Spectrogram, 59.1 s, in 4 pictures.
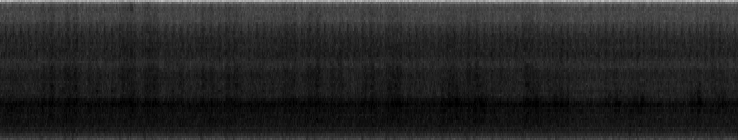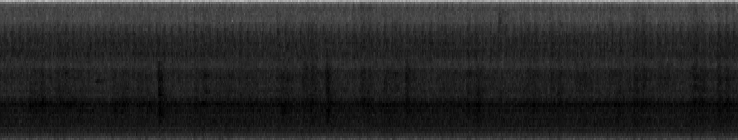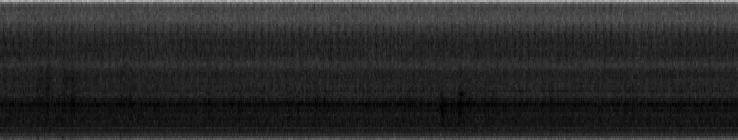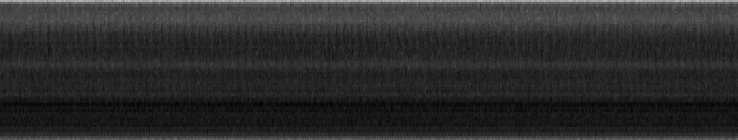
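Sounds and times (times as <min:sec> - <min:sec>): diesel railcar idling: 0:00.0 - 0:59.0
freight train wagons rolling past: 0:00.1 - 0:41.8.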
